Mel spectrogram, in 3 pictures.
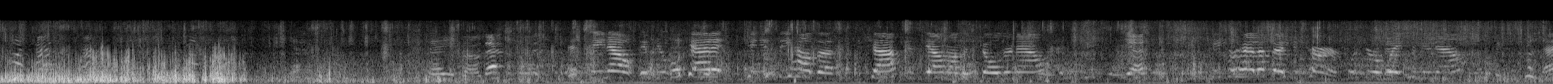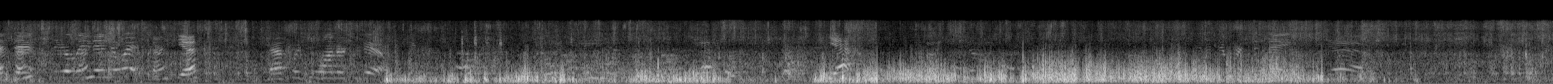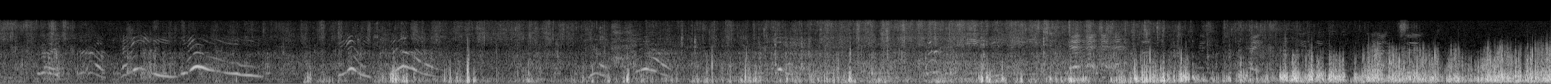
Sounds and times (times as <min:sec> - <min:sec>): Dog: 0:23.3 - 0:23.7.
